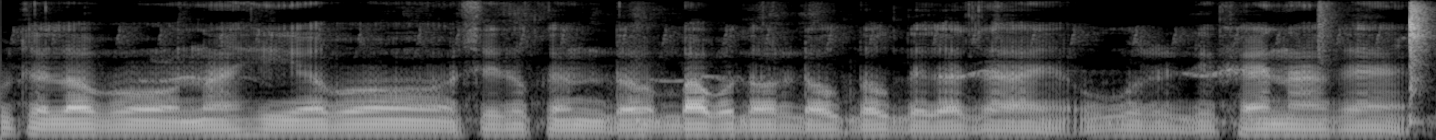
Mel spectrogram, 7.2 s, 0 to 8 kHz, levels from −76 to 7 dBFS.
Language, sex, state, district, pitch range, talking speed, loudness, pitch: Chakma, male, Tripura, Dhalai, 70-80 Hz, 125 wpm, -21 LUFS, 75 Hz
